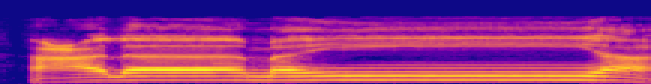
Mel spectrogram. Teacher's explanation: على من يشاء، لما تقول على من وزع الصوت بين الفم والخيشوم، فلا تأتي بياء صافية من الفم ليس معها غنة · Term: الإدغام بغنة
